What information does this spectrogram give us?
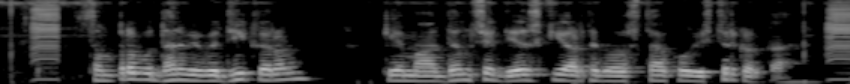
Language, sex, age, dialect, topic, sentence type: Hindi, male, 25-30, Awadhi Bundeli, banking, statement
